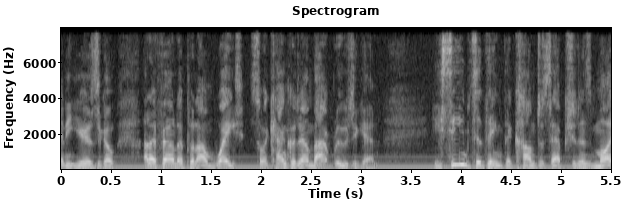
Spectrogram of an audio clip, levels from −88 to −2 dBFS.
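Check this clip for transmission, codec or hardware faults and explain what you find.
One hardware fault runs through the whole speech clip: mains hum. A steady 60 Hz drone sits roughly 15 dB under the speech, likely from a ground loop or nearby transformer leaking power-line current into the signal path. The call microphone processing, whose band ends at 8 kHz, is working as intended.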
